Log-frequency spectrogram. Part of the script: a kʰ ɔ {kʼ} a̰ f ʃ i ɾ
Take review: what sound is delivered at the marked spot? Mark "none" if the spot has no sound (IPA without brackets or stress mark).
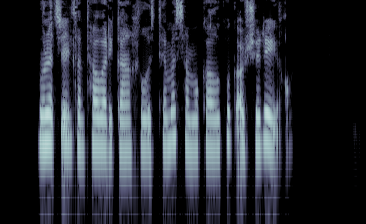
kʼ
